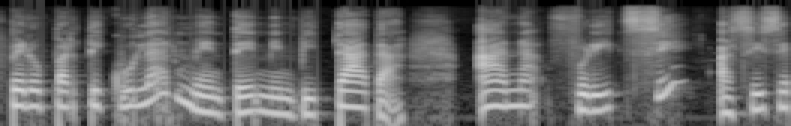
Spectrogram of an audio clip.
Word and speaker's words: Frietze: Pero particularmente mi invitada, Ana Fritzi, ¿así se pronuncia?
